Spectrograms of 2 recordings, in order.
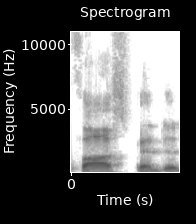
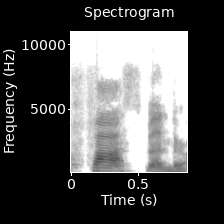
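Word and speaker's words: Fassbender: Bender to play schan Michael fast Bender I like how you say his name he would be a good schan yeah he's cool you're so funny it's it's a German yeah yeah right so you're a purist you're a purist so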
